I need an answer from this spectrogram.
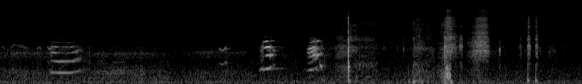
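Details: Beagles on a rabbit hunt in Vera, Virginia, in fine weather after a night of hard rain, bay on the trail after the first jump up a ridge, giving short, ringing, tonal yelps that rise and fall.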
